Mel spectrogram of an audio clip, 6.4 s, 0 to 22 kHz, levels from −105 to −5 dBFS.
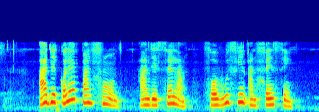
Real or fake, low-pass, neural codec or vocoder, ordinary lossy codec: real; 5.4 kHz; none; AAC, 24 kbps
